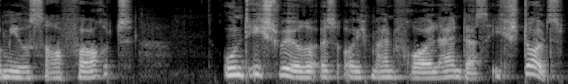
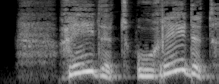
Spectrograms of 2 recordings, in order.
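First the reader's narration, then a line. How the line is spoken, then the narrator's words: Delighted exclamation. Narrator (German): rief die Scuderie, indem ihr die Augen glänzten vor Entzücken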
